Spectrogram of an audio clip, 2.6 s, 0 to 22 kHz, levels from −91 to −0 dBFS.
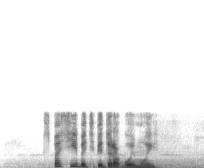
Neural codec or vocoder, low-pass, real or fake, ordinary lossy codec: codec, 16 kHz in and 24 kHz out, 1 kbps, XY-Tokenizer; 7.2 kHz; fake; none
